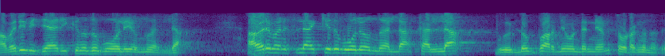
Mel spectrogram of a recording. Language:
Malayalam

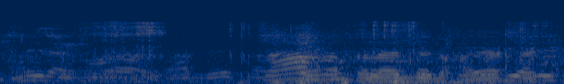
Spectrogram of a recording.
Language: Maithili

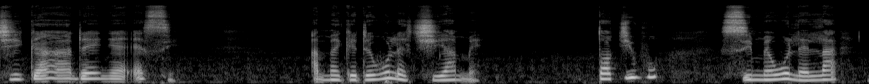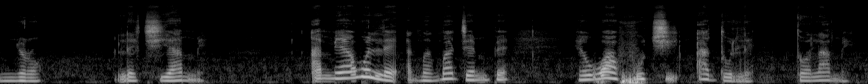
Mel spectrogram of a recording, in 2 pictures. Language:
Ewe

